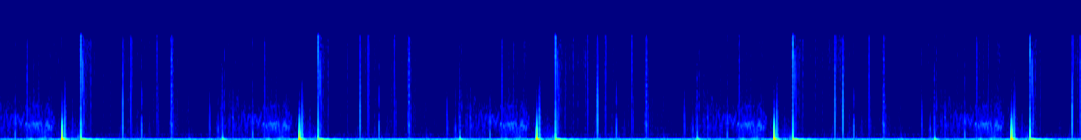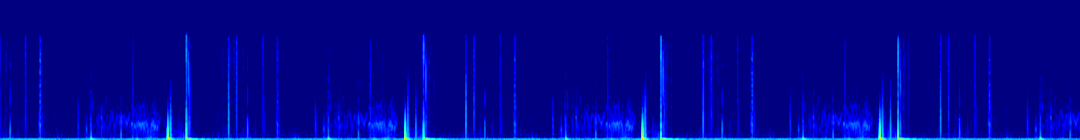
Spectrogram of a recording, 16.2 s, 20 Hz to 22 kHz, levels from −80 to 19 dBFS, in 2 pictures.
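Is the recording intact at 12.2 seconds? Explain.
Yes, the audio is intact at 12.2 seconds, with no fault to be heard at that point.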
